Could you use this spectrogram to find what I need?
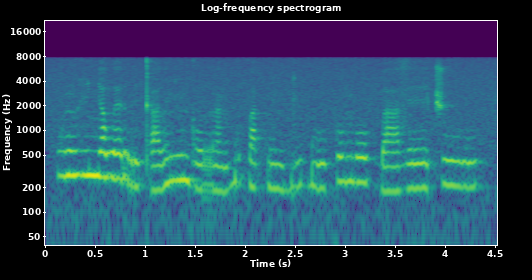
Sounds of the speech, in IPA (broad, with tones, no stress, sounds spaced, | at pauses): ɣ ũ˦ ɣ i˦ ɲ a˦ w ɛ˦ r i˨ kʼ a˨ l ĩ˦ ɣ ĩ˦ ɡ oː˨ r ã˨ ɡ͡b u˦ p a˨ k͡p ĩ˨ ɡ͡b i˨˦ ɓ uː˨ k o˦ ŋ oː˦ ɡ͡b aː˨ z eː˨ t͡ʃ uː˨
